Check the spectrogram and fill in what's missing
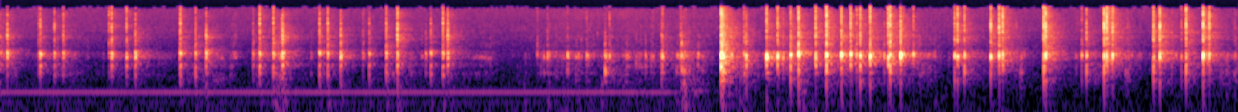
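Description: Long nails tap and scratch the top and front of a small printed cardboard supplement box held upright. Quick, dry clicks come in rapid clusters with almost no ring, over a faint low steady hum for the first five seconds. After that, the hum stops and the tapping turns louder, denser and more scratchy.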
